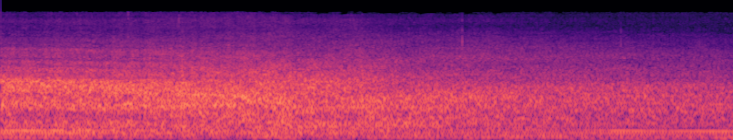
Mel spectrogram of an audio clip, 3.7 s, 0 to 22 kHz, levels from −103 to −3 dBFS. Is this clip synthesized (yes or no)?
no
